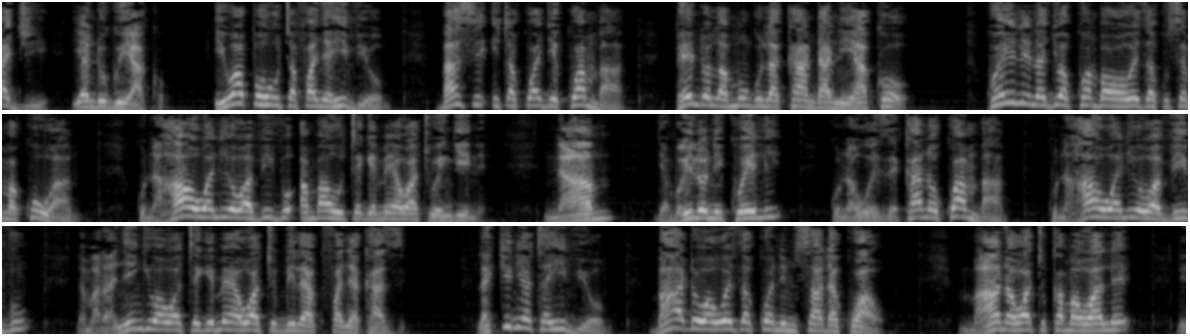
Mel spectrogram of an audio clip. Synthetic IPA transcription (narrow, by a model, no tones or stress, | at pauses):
ʄijanduɠujakɔ | iwapɔhutafaɲahivjɔ̰ | ɓasiʔitakuwaʄɛkwamba̰ | pɛndɔlamuŋɡulakaːndanijakɔ | kwahilinaʄuakwambawawɛzakusɛmakuwa̰ | kuna̰ɦaɔwaliɔwavivuʔambaɔhutɛɠɛmɛawatuwɛŋɡinɛ̰ | nam̩ | ʄa̰mbɔhilɔnikwɛli | kunauwɛzɛkanɔkwamba̰ | kuna̰ɦaɔwaliɔwavivu | na̰ma̰ɾa̰ɲiŋɡiwawatɛɠɛmɛawatuɓilajaku̥faɲakazi | lakinihatahivjɔ̰ | ɓaɗɔwawɛzakuwanim̩saːɗakwaɔ | ma̰ːnawatukamawalɛ | nḭ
